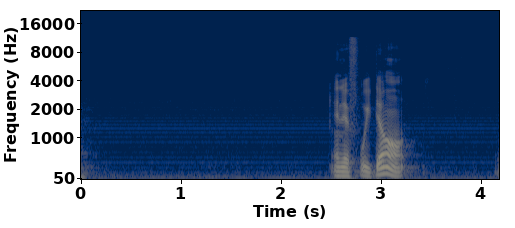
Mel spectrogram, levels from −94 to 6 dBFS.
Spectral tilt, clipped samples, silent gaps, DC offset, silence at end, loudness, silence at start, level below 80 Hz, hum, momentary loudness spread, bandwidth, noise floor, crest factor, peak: -6.5 dB/octave; under 0.1%; none; under 0.1%; 0.9 s; -41 LUFS; 0 s; -72 dBFS; 60 Hz at -75 dBFS; 11 LU; 11.5 kHz; -73 dBFS; 22 dB; -24 dBFS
